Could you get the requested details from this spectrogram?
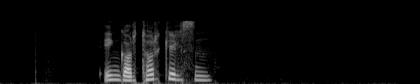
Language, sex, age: Norwegian, female, 46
